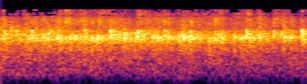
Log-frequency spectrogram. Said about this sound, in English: Okay, so that's all of our parking lot people, our ushers, our security. Can we give a round of applause to our first impressions people?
